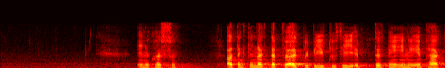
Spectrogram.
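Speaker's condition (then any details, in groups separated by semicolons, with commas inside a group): Deafness; deaf accent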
